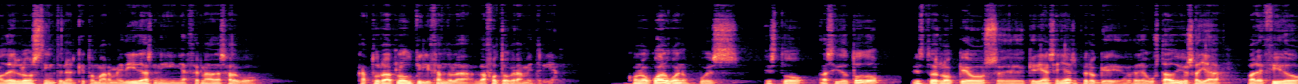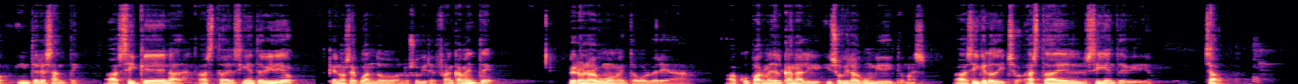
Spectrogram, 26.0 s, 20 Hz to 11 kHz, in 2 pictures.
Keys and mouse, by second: 0.0 alt+click, 2.5 alt+click, 3.7 alt+click, 4.1 alt+click, 4.2 alt+double click, 4.4 alt+click, 5.1 alt+click, 5.4 alt+click, 5.8 alt+click, 7.0 alt+click, 9.3 alt+click, 10.2 alt+click, 10.5 alt+click, 10.7 alt+double click, 10.9 alt+click, 11.5 alt+click, 12.6 alt+click, 15.2 alt+click, 19.1 alt+click, 21.0 alt+click, 22.4 alt+click.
